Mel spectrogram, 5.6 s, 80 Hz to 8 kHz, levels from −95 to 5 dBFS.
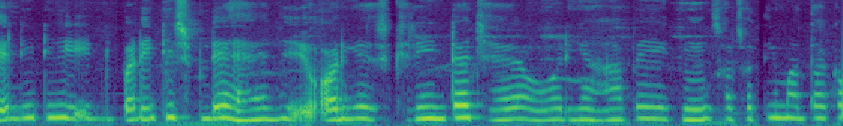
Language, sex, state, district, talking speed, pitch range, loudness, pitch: Hindi, male, Bihar, West Champaran, 150 wpm, 240-275 Hz, -16 LUFS, 255 Hz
